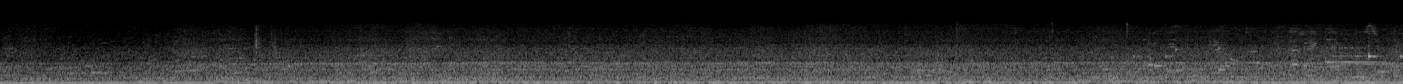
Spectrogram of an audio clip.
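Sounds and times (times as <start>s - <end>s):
car engine and road rumble: 0.0s - 14.0s
faint high tone: 11.3s - 14.0s.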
